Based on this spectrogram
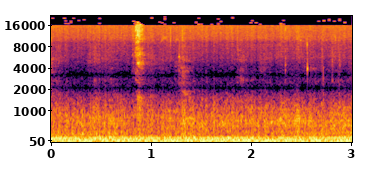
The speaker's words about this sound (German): Er blinkt! Der Lieferwagen setzt zum Überholen nach.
